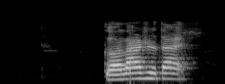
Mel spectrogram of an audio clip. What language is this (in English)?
Chinese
